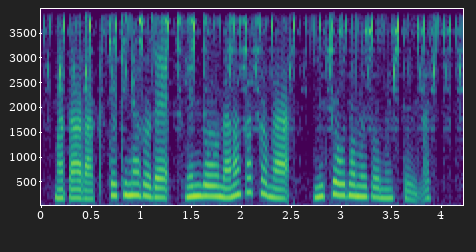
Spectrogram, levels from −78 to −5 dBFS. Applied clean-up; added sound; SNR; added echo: neural separator model SepFormer WHAM!.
